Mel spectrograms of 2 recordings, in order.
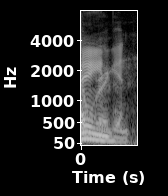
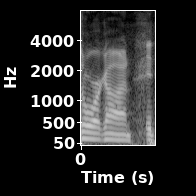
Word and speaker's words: Oregon: Port, cuz he says Oregon and it is It is Oregon. An Oregon guy. Oregon. Your emphasis is on the wrong syllable.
